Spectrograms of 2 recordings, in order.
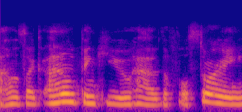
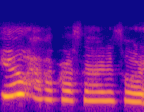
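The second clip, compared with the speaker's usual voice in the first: loud, high-pitched, laughing, taunting mockery; 7 semitones higher, 6 dB louder than usual. Retelling a husband mocking the therapist on the drive home, imitating mocking laughter. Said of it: "laughing and laughing and mocking the therapist".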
